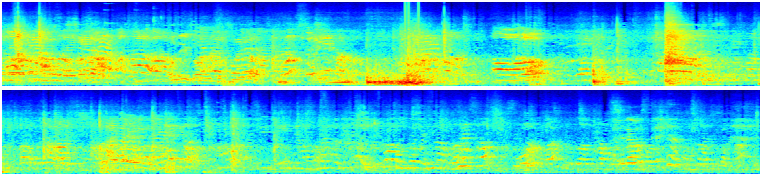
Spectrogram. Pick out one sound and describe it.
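Paper sheets rustle in hands.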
